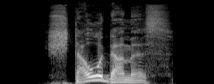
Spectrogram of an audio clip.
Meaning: genitive singular of Staudamm
- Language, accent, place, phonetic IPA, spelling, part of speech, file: German, Germany, Berlin, [ˈʃtaʊ̯ˌdaməs], Staudammes, noun, De-Staudammes.ogg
